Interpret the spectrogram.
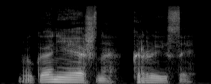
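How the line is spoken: Grumbling. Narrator (Russian): проворчал он

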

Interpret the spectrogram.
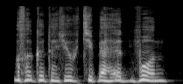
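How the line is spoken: Exclaiming. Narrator (Russian): воскликнула она

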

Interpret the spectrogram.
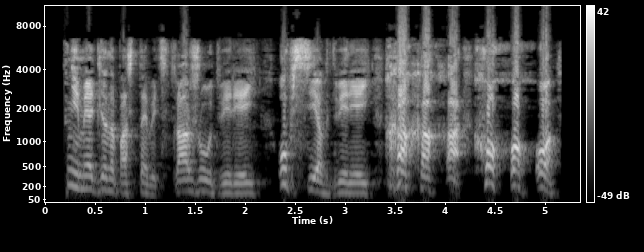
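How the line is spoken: Loud laughter. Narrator (Russian): Снова расхохотался Бекфорд

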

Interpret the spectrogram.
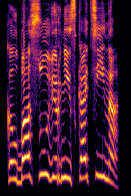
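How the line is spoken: Yelling after someone. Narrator (Russian): заорала ему вслед победительница

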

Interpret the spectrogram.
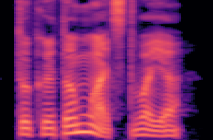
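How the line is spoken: Irritated. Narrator (Russian): Раздраженно отозвался отец

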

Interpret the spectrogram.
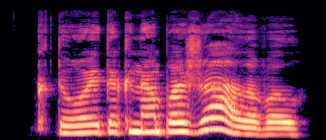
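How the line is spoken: Drawn-out drawl. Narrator (Russian): протянул Арман

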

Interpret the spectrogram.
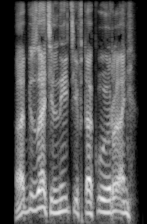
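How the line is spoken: Sleepy question. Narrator (Russian): сонно спросила Алина

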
